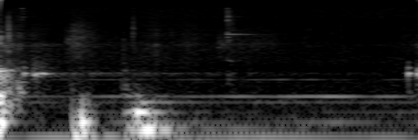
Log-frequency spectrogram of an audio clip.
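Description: Tense underscore from a TV drama: a low double thump like a heartbeat about half a second in, after a sharp thump at the start, over a steady sustained drone.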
